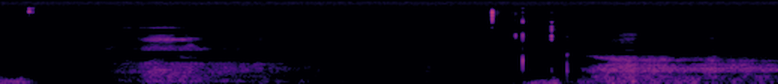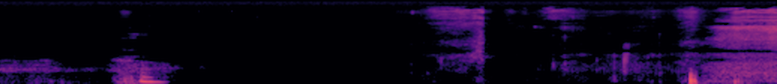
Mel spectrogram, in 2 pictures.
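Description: Slow, deep breathing comes as soft, breathy inhales and exhales, each stretching over a second or more, with quiet pauses between them. It stays faint and close, with a brief sniff near the end.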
